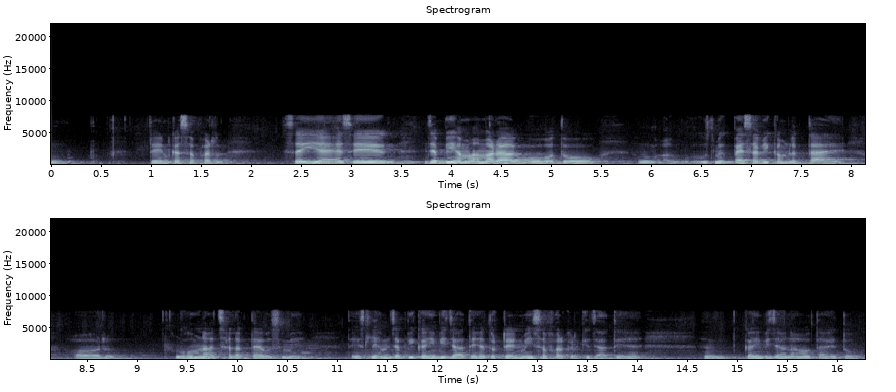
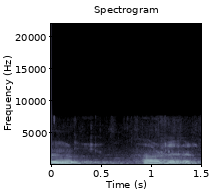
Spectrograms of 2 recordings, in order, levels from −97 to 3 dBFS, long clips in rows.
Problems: none marked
